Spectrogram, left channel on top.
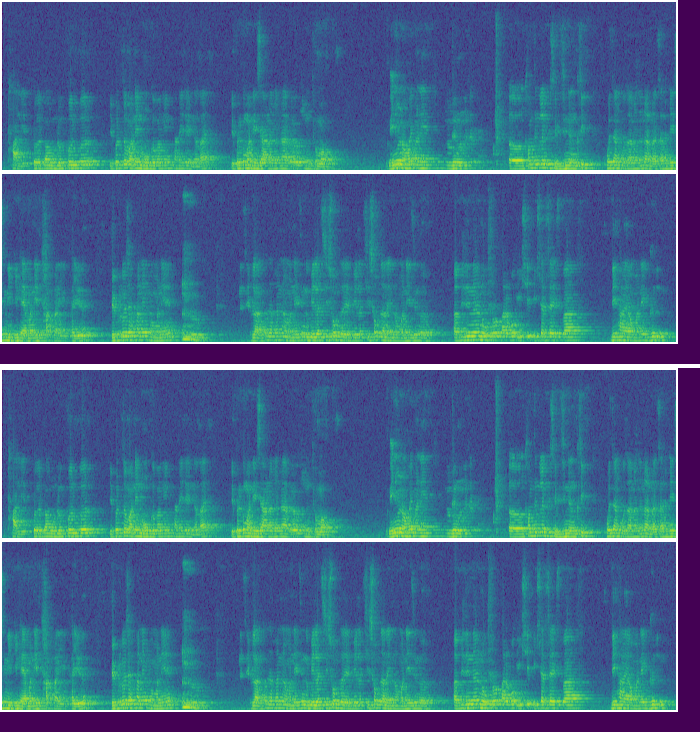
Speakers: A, on the right; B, on the left.
A: थालिरफोर बा मुदुमफुलफोर बेफोरथ माने नआव गोबाङैनो थानाय जायो नालाय। बेफोरखौ माने जानांगोन आरोना
B: औ
A: फुं समाव। बेनि उनावहाय माने
B: नंगौ
A: जोंङो मोजां।
B: नोंथां
A: ओंखामजों लोगोसे बिदिनो ओंख्रि मोजांखौ जानांगोन आरो ना जाहाथे जोंनि देहाया माने थाग्रायै। थायो बेफोरखौ जाखांनायनि उनाव माने उम
B: औ
A: जेब्ला ओंखाम जाखानायनायनि उनाव माने जोङो बेलाथि सम जायो बेलाथि सम जानाय उनाव माने जोङो। ओ-बिदिनो नफ्राव आरोबाव एसे एक्सारसाइस बा देहायाव माने गोलोम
